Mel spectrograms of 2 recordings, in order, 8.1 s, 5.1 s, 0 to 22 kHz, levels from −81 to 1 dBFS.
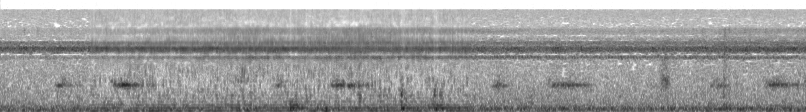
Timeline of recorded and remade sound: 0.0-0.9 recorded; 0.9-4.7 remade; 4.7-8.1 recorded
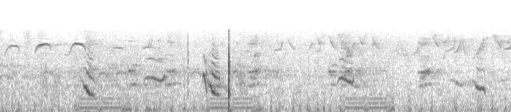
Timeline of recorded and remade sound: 0.0-5.1 recorded

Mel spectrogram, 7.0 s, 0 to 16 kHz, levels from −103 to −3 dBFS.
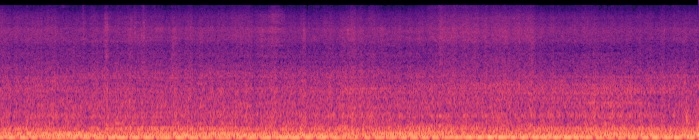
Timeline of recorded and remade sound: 0.0-2.8 recorded; 2.8-4.4 remade; 4.4-4.9 recorded; 4.9-5.8 remade; 5.8-7.0 recorded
